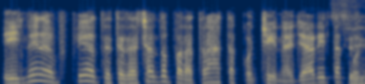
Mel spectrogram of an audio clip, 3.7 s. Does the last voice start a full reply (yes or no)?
no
